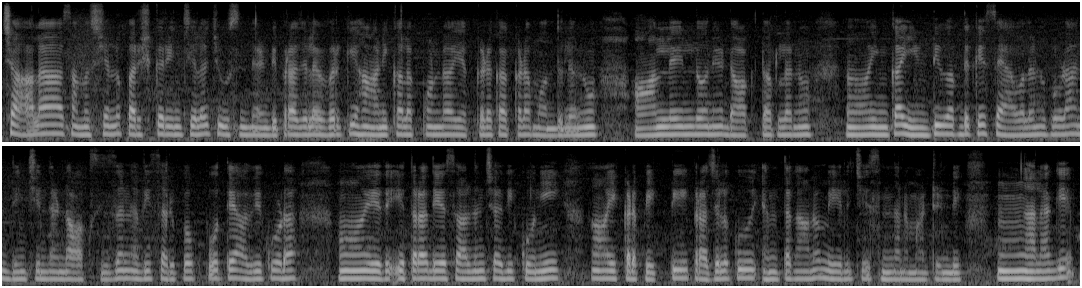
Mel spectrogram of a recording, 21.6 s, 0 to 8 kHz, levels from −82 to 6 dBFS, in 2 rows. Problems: constant background noise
